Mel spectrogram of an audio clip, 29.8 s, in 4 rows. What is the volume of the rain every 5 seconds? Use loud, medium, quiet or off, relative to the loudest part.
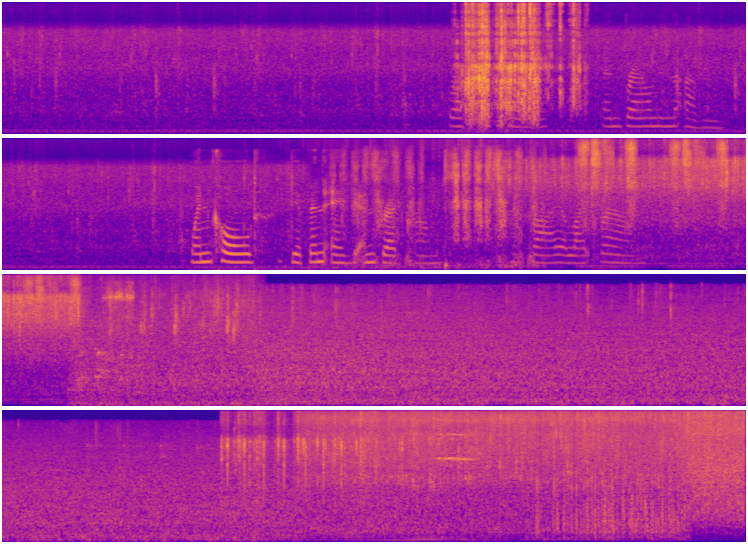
quiet, quiet, medium, loud, loud, loud.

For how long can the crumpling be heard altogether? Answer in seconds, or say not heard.
3 s.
